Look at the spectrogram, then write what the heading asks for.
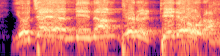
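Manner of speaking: loud, high commanding shout; Jesus shouting his command to the woman. Acted. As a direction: cry the command out to her.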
